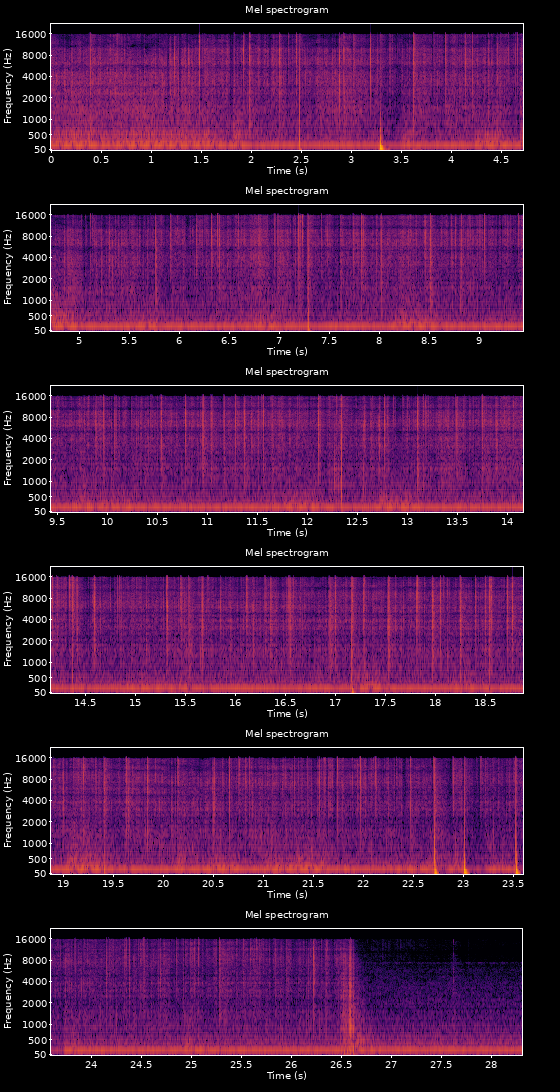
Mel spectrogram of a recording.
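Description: Stick (arc) welder running a bead on steel: a steady frying crackle and sizzle of the arc with a few sharp pops, over a steady low hum. The arc breaks off suddenly near the end, leaving only the hum.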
